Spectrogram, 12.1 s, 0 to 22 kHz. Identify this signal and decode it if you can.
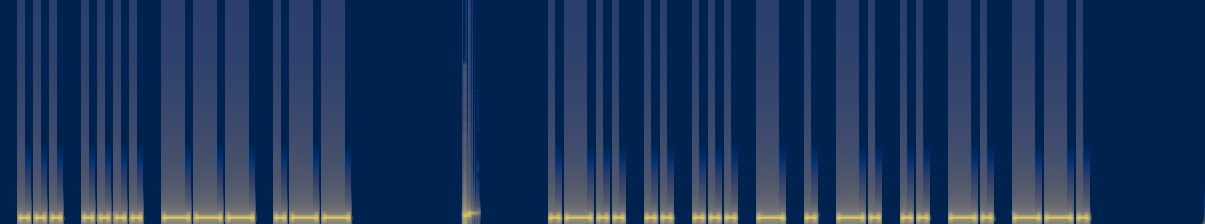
Morse code, heard as a keyed tone, about 15 wpm, 700 Hz. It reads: SHOW LISTENING
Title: Sets of 5 Words - New Word Drill - 15wpm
